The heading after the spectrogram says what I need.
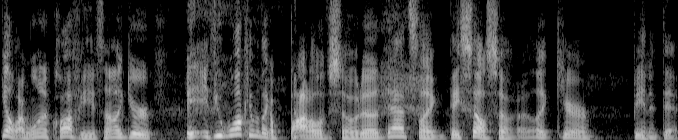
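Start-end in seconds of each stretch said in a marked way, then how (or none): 0.0-0.9 put-on New York accent. Speaker acting out a moviegoer asking theater staff for coffee, New York accent. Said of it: "You just totally got like a New York accent when you say coffee".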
